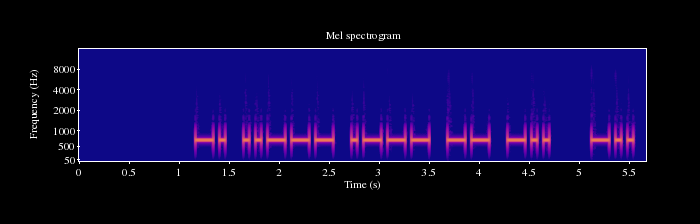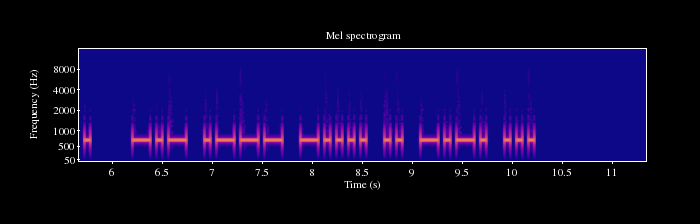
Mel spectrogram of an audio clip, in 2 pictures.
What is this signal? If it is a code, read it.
Morse code, heard as a keyed tone, about 20 wpm, 700 Hz. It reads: N2JMD DE KJ6ICS
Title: USA Callsign DE Callsign 20wpm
